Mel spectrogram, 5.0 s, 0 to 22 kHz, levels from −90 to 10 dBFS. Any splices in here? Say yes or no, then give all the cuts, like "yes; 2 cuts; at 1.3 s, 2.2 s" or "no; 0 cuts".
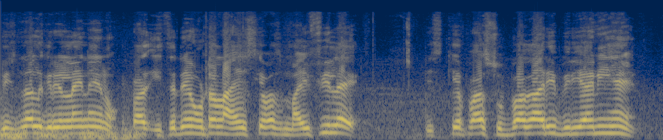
yes; 1 cut; at 1.0 s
